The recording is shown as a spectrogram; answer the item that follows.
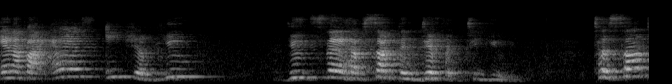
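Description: A woman's raised, projected voice with audible room echo. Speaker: church member giving tribute. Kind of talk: reading aloud a tribute poem.

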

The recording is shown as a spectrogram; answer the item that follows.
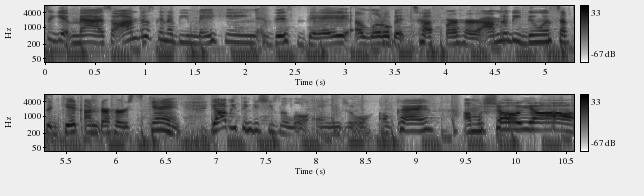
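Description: A woman keeps a moderate pace, with faint music in the background. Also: dry sound with no echo. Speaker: vlogger. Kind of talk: casual vlog chat. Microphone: phone near.

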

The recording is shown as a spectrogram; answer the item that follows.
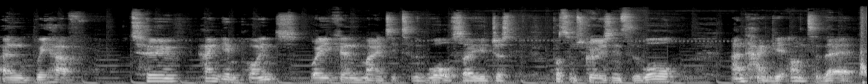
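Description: Faint music and audible room echo accompany a man talking at a fairly slow pace. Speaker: tech reviewer. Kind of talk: unboxing tutorial. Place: office.

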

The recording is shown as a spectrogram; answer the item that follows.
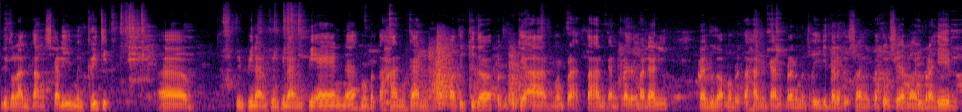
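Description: Noticeable background noise sits behind a man speaking at a moderate pace, his fairly low pitch showing ordinary variation and his loudness very even. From northern Malaysia. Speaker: political content creator and party candidate. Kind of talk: casual vlog monologue. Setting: airport. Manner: halting, filler-heavy.

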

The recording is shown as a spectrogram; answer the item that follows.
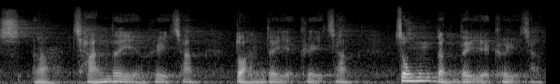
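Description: Over light background noise, a man with a fairly low pitch talks at a fairly slow pace with lively intonation. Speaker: Buddhist spiritual leader. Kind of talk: informal dharma talk to an audience. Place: hall. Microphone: handheld.

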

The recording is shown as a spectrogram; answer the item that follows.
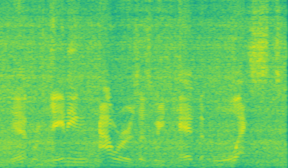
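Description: Loud background noise fills the recording. The speech moves at a fairly slow pace. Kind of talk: casual vlog chat. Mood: relaxed, jokey. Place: car. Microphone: phone near.

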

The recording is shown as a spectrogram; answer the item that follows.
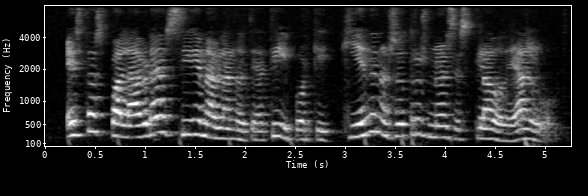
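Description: Audible room echo surrounds a woman whose high voice swings very widely in pitch at a fairly slow pace. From Spain. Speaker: YouTuber; vlogger. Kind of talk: faith vlog monologue. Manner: hesitant with repetitions. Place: home room. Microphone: camera far.

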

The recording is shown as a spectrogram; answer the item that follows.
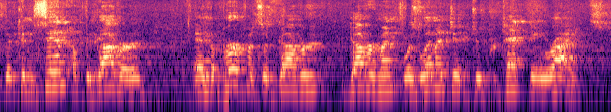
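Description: A man with a high voice speaks at a moderate pace, his intonation fairly even, over noticeable background noise. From Virginia, US. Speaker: rally speaker. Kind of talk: rally speech. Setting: outdoor rally with crowd. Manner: formal, rhetorical. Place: street.

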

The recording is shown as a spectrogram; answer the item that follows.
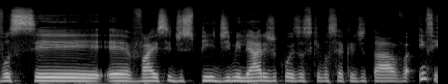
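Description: The tone is dark and mellow, delivered in a flat monotone. The recording is very clean, with a silent background. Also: woman, fairly low pitch for a woman, moderate pace. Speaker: TV journalist. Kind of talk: casual chat.

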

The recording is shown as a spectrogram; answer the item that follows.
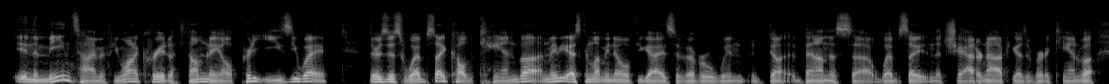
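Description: A man's very deep, low voice at a very fast pace, with ordinary pitch variation, a dry sound with no echo and a quiet background. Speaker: workshop host. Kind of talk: tutorial. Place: studio. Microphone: studio mic.

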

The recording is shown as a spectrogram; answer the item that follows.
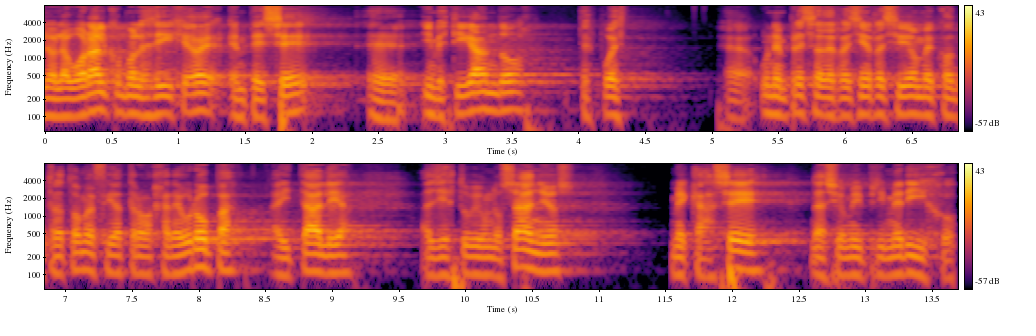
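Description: A man with a Córdoba Argentine accent talks at a medium pitch and a moderate pace. His intonation stays fairly even against a quiet background. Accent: Cordoban Argentine Spanish, noticeable. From Argentina, Córdoba; Argentina. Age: 50s. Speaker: engineer and plane crash survivor; conference speaker. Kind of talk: motivational talk. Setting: stage with audience. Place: stage. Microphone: podium.

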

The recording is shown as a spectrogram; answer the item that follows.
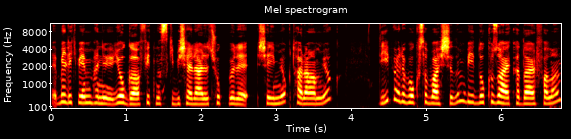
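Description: With an ordinary speaking voice, a woman talks at fairly high pitch and a moderate pace with ordinary pitch variation, in a very clean recording with a silent background and a dry, close sound with no echo. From Turkey, Eskişehir. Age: 20s. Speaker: lifestyle content creator. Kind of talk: casual chat.

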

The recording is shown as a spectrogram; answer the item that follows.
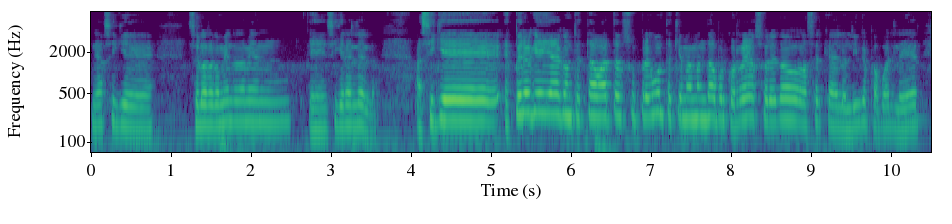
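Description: A man talks at a moderate pace. He has a Chilean accent. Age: 40s. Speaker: art teacher; ink painting teacher. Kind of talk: online class. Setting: live stream. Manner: halting. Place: home room.

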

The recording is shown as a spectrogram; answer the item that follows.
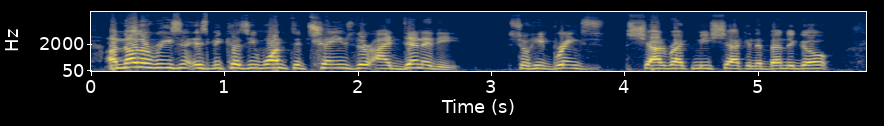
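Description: Talking at a very fast pace, a man with a high pitch and ordinary pitch variation is heard over a quiet background, the sound dry with no echo. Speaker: young evangelist, preacher. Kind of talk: sermon preached to a live congregation. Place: home room. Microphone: lapel.

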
